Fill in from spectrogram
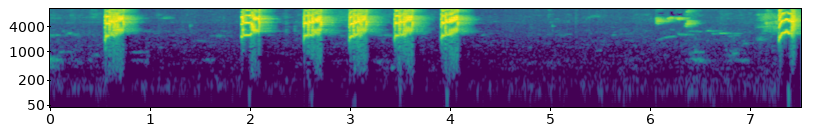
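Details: Rosy-faced and Fischer's lovebirds give a mating call meant to stimulate the female to breed. Six shrill, harsh high chirps come in an uneven burst, then a pause, faint chatter and one final sharp shriek.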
